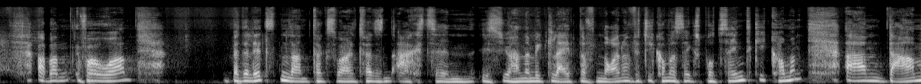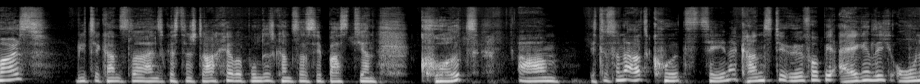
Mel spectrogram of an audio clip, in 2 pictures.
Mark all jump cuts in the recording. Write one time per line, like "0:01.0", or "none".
none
